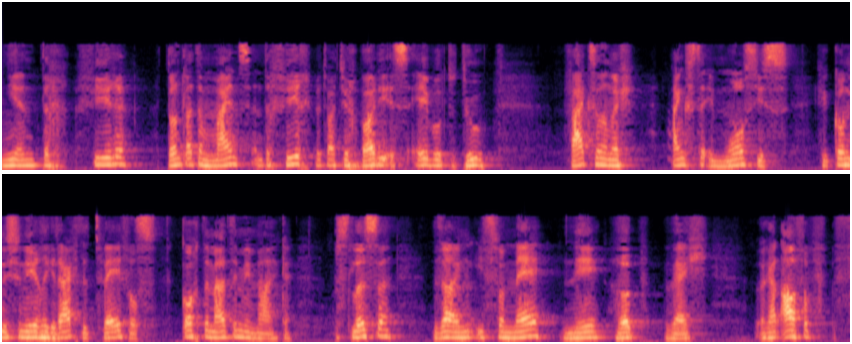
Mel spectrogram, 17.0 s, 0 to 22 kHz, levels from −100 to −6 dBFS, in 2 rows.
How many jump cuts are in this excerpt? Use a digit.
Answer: 0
